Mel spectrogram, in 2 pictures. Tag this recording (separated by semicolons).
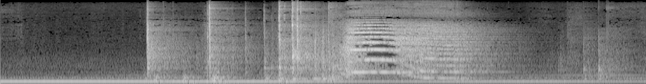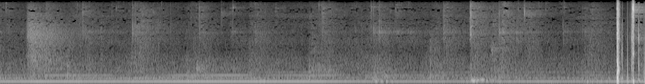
bathroom; breathing; creak; door; echoing; huge; room; scarey; stall; walking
